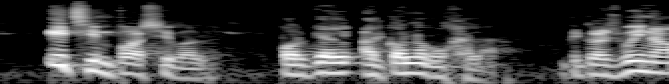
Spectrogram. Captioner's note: speaking spanish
